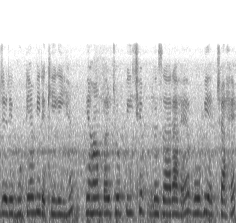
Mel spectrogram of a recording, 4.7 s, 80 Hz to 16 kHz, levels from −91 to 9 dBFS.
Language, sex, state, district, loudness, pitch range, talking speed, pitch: Hindi, female, Rajasthan, Bikaner, -15 LUFS, 230-250 Hz, 205 wpm, 240 Hz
